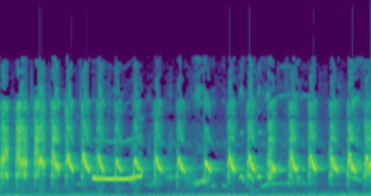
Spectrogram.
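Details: Male white-rumped shama courting a female, a mating call: fast, evenly spaced high chirps about six per second, with a thin rising whistle near the middle and a lower sliding whistle later.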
